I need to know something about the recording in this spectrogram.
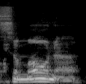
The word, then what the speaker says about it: Simone: They had a hit from it called Simona, which is spelled Simone.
